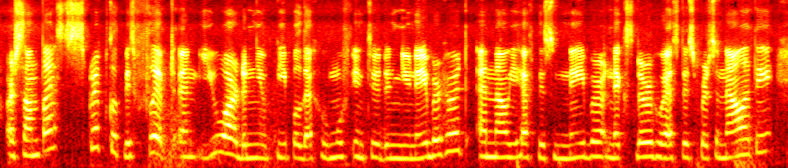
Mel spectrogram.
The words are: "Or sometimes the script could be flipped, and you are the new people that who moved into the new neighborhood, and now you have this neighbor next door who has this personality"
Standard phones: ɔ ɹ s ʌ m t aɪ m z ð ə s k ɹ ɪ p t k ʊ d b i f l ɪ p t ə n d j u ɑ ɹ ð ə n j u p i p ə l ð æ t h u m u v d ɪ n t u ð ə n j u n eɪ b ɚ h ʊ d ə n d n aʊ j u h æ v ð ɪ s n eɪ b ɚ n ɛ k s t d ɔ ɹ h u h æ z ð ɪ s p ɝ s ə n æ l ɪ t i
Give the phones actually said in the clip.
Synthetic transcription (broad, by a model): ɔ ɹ s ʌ m t aɪ m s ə s k ɹ ɪ p t k ʊ d b i f l ɪ p t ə n j u ɑ ɹ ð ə n j u p i p ə l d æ t h u m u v ɪ n t u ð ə n j u n eɪ b ɚ h ʊ d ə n n aʊ j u h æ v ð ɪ s n eɪ b ɚ n ɛ k s t d ɔ ɹ h u h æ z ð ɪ s p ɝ s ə n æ l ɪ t i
